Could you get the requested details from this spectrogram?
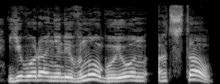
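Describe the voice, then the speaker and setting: A man voicing a grieving young woman who speaks in a muted, quiet way. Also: high voice, a little fast, no room sound, clean studio sound, pitched above the performer's own voice, lightly acted.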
